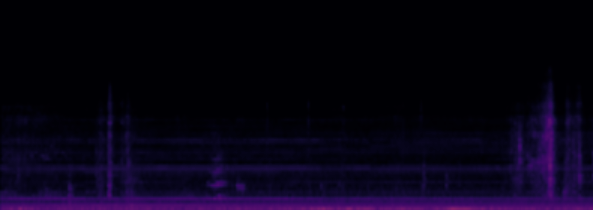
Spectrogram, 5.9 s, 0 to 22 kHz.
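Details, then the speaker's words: Suzuki Samurai converted to a 1.6 VW turbo diesel, during priming. A faint steady electric hum over a low background rumble is the installed electric fuel pump pushing fuel through the system to purge air. "what you hear what you probably hear is the electric fuel pump that I installed and it's pushing fuel through the system to help get the air out"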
